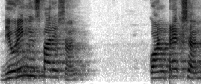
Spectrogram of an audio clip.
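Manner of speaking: slow, spaced dictation for notes. Shown as a demonstration. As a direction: dictate slowly so students can write. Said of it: "dictation pace". (धीमे-धीमे लिखवाते हुए)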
